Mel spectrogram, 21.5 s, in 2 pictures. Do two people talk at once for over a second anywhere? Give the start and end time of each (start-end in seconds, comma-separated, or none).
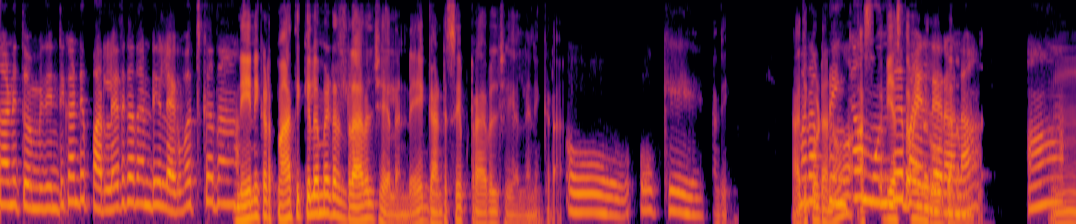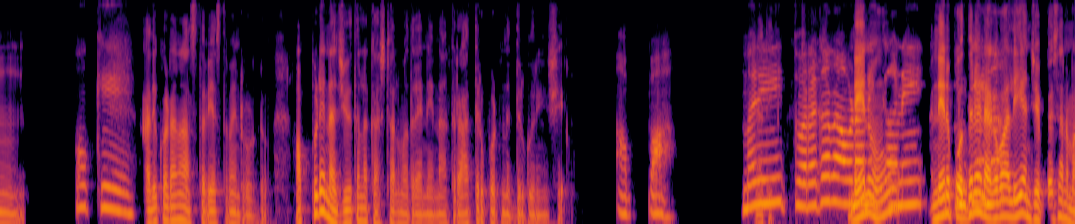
8.0-9.7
